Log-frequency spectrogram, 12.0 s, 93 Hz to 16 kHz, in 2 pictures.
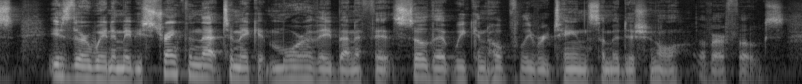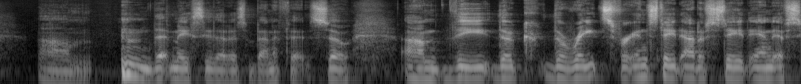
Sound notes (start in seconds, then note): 6.9 clears throat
